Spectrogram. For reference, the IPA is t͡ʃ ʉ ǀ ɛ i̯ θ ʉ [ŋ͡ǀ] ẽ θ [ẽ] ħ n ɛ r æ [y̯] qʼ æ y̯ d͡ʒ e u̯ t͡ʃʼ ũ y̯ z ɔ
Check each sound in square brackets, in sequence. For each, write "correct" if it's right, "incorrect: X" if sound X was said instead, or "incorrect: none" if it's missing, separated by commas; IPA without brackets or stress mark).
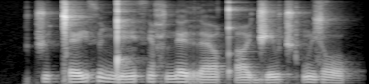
incorrect: ŋ͡ǃ, correct, incorrect: u̯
